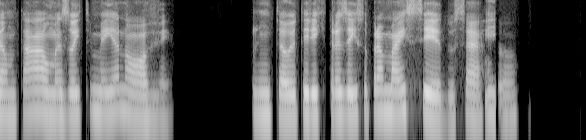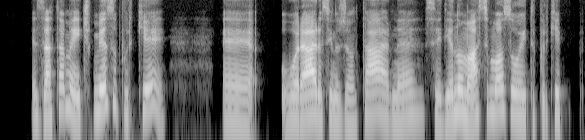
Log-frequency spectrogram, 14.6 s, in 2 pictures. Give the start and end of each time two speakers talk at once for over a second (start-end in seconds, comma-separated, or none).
none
